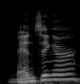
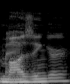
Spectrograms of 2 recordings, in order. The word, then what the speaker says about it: Mazinger: Menzinger, is that how you pronounce it? Manzinger. It's like a mecha. Is it Mazinger? Yeah. Yeah. Mazinger Z.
